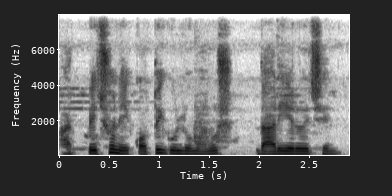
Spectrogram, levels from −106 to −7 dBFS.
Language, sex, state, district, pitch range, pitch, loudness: Bengali, male, West Bengal, Cooch Behar, 135-160 Hz, 140 Hz, -17 LUFS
